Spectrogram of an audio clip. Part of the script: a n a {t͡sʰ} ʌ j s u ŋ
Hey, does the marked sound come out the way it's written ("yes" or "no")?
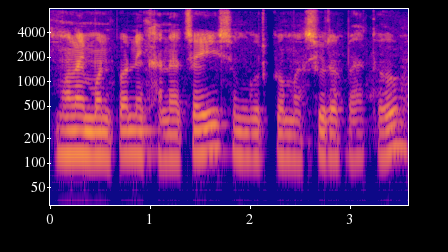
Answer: no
